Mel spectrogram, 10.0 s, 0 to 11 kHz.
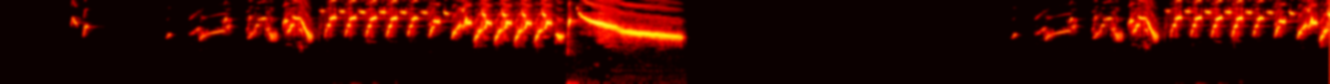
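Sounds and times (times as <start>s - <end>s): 
European goldfinch song in Neapolitan song style: 0.5s - 5.2s, 7.6s - 9.9s.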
